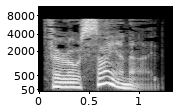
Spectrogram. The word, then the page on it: ferrocyanide: British English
